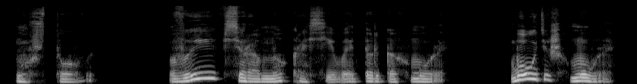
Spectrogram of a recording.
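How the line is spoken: Sighing. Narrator (Russian): вздохнула она

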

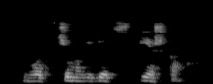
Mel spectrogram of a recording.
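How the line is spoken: Muttered under breath. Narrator (Russian): пробормотала она себе под нос

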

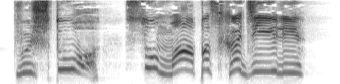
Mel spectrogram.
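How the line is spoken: Loud question. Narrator (Russian): Вага громко спросил

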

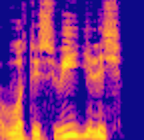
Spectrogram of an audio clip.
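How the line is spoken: Unfamiliar, trembling voice. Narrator (Russian): сказал незнакомым, дрогнувшим голосом

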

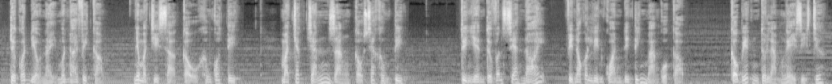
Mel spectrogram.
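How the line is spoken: Soft sighing reply. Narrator (Vietnamese): Thầy Tẩu thở dài rồi khẽ đáp

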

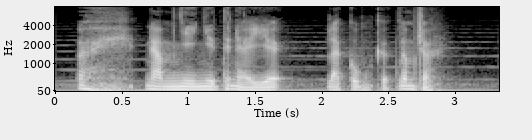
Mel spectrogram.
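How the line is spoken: Sighing. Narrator (Vietnamese): Vua thở dài nói

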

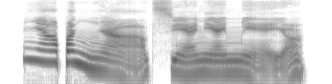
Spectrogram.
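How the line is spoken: Purring cat reply. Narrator (Russian): промурлыкал в ответ чеширский кот

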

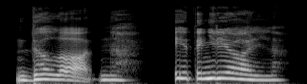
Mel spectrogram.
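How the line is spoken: Groaning. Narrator (Russian): простонала Валерия

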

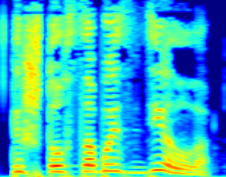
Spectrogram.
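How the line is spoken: Screaming. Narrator (Russian): завопила она

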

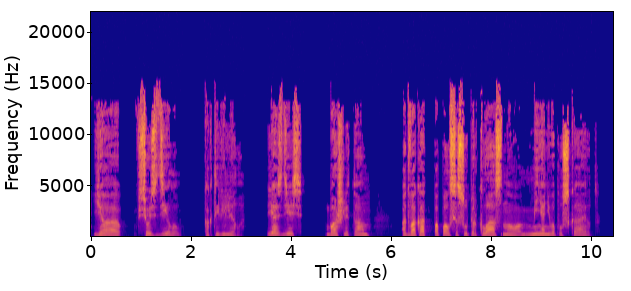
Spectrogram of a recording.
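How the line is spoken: Frightened stammering. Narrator (Russian): от страха покрывшись мгновенным жгучим холодом, он, запинаясь на каждом слове, продолжал

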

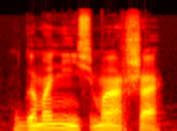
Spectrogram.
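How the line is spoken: Soft, gentle. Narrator (Russian): сказал агент мягко

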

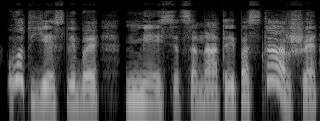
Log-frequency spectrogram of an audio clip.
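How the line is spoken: Laughing. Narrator (Russian): смеясь, продолжила Венера

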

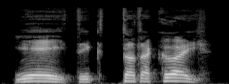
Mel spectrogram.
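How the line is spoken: Guard growling. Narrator (Russian): зарычал на него охранник

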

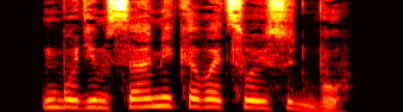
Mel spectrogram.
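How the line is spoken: Exclaimed. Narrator (Russian): воскликнула блондинка

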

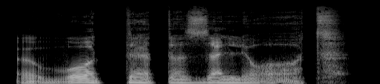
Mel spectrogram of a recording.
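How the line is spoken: Stunned whisper. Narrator (Russian): прошептал нарком

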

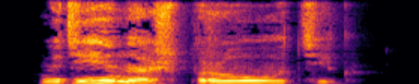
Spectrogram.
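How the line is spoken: Sighed. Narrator (Russian): вздохнул Карандаш

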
